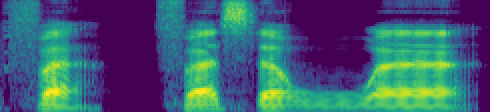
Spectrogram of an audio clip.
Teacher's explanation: huruf sifat fa adalah hamas, mengalirnya udara, jadi lebih diperbanyak lagi ya fa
